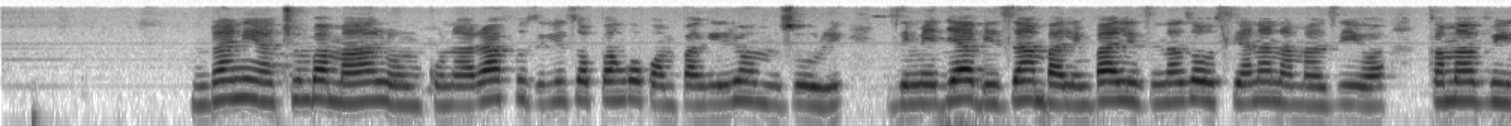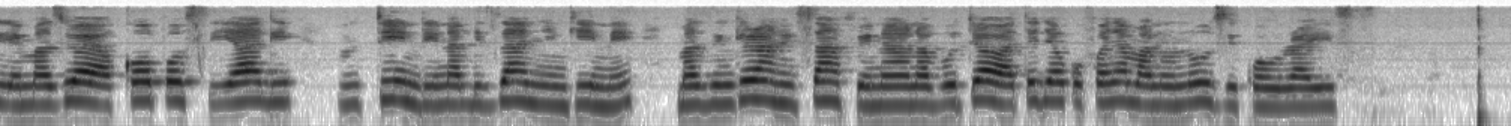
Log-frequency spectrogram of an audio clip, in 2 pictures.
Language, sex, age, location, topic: Swahili, female, 25-35, Dar es Salaam, finance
